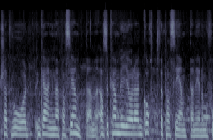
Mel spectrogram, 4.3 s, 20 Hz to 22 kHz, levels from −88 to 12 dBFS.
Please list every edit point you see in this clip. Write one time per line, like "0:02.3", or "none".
none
